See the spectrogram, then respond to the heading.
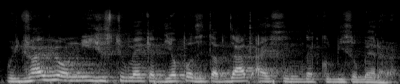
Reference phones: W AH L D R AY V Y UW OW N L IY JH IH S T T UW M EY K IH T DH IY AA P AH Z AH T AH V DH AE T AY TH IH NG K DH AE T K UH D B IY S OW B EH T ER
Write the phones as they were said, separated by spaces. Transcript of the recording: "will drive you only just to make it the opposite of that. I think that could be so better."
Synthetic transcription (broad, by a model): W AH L D R AY V Y UW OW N IY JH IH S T T UW M EY K IH T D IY AA P AH Z AH T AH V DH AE T AY TH IH NG K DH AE T K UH D B IY S OW B EH T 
